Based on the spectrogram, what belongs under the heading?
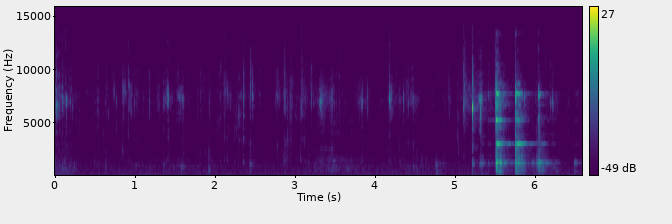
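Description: Quiet chewing and small wet mouth clicks of a person eating boiled chicken, then about five seconds in a short cluster of ringing clinks as metal chopsticks knock against a ceramic bowl and an earthenware pot.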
